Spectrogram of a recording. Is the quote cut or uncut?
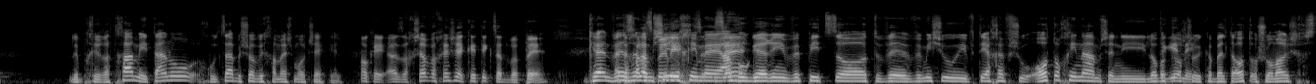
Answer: uncut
